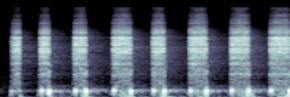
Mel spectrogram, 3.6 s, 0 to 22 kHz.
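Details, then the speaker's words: Recently rebuilt Turbo 400 for a 1968 AMC Javelin with a junkyard Chevy 454, air check: short sharp air blasts with a dull thump under each; clutch packs applying normally. "okay I hear that one and I hear that one so they all work"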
